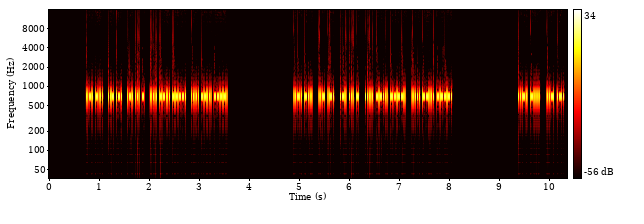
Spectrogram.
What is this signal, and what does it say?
Morse code, heard as a keyed tone, about 64 wpm, 700 Hz. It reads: FB UR RST 579 579 FB UR RST 579 579 FB UR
